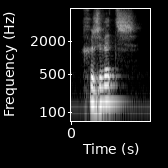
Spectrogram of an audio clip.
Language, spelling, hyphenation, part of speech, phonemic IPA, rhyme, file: Dutch, gezwets, ge‧zwets, noun, /ɣəˈzʋɛts/, -ɛts, Nl-gezwets.ogg
- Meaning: 1. small talk, banter 2. nonsense, tosh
